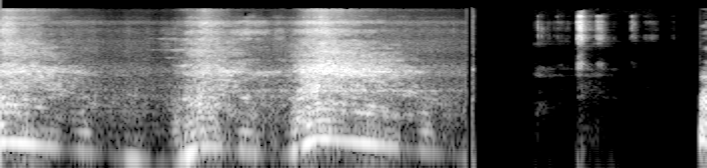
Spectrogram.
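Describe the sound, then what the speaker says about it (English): A Vauxhall Corsa D engine with its stock air box is revved a couple of times, each rev rising and falling in a broad roar, then cutting to near silence with a few faint clicks. "we'll do a before sound of what the car sounds like before we put the cone filter on. Just give it a couple of revs."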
